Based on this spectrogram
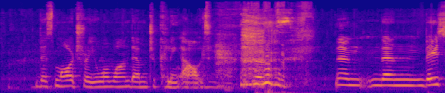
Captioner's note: laughing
